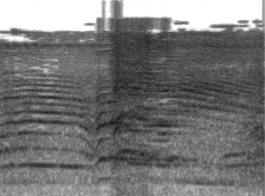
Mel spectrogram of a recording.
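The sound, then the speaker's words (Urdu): A crowd at a religious gathering shouts the Naara-e-Haidari slogan. One held voice gives way to a sudden, loud collective cry in the middle, which then eases back into sustained voices. “یہ جو میں اور آپ نعرے حیدری لگا رہے ہیں”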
